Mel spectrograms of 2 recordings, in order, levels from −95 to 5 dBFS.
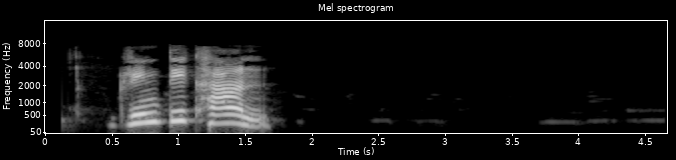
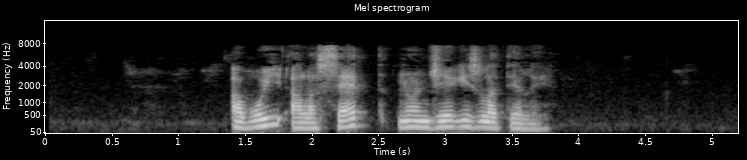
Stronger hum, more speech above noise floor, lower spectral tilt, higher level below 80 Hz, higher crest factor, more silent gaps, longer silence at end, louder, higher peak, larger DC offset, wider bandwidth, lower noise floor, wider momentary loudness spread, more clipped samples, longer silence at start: neither; first, 68 dB vs 48 dB; second, -3.5 dB/octave vs -5.5 dB/octave; second, -72 dBFS vs -60 dBFS; about the same, 20 dB vs 20 dB; neither; first, 3 s vs 1.4 s; first, -16 LUFS vs -20 LUFS; about the same, -2 dBFS vs -2 dBFS; neither; about the same, 7.6 kHz vs 8 kHz; first, -84 dBFS vs -68 dBFS; about the same, 8 LU vs 8 LU; neither; second, 0.55 s vs 1.4 s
